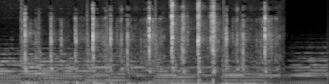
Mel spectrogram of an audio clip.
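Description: A fast run of computer-keyboard typing clicks, used as a sound effect, that stops suddenly near the end, over electronic background music.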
